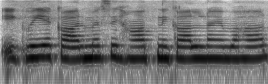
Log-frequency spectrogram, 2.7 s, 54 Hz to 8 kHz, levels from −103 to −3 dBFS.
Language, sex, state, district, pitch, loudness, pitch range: Hindi, female, Uttar Pradesh, Hamirpur, 250 Hz, -13 LUFS, 250-255 Hz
